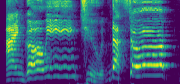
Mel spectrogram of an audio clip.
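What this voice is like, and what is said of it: Sung in a Broadway singer voice. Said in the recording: “I could do my Broadway voice ... That's every Broadway singer ... That's how they all sing.”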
